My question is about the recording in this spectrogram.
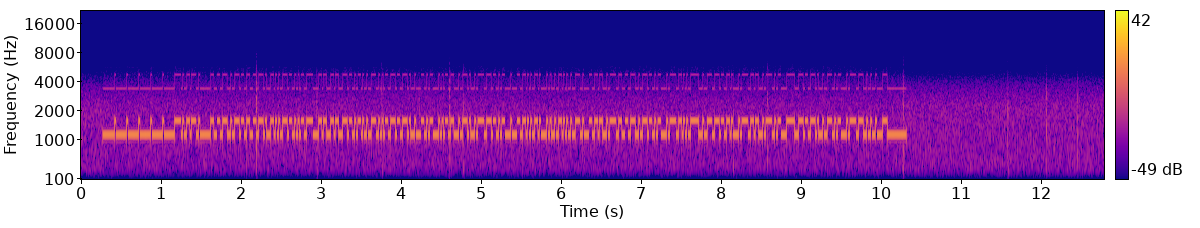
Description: RTTY (50 baud, 450 Hz shift), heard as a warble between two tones, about 1360 Hz centre, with static crashes. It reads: IN IHR SOLL DAS HUBSCHE BURGFRAULEIN BERTA GELEBT HABEN.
